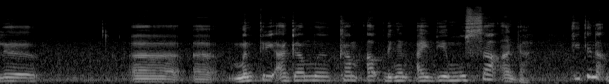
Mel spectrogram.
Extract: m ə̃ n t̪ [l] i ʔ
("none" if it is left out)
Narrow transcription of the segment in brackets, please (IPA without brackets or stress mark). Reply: ɾ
